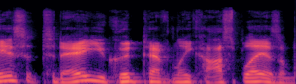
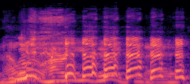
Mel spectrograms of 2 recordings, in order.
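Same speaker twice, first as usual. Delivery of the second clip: much higher chirpy greeting; high sweet voice; 13 semitones higher, 6 dB louder than usual. Pretend. Joke after gender quip.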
